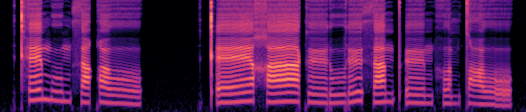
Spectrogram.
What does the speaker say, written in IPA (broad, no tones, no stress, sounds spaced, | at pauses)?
kʰ ɛ m uː m θ a q oː | kʼ ɛː χ aː k øː ɾ uː ɾ ø θ a m pʼ øː m h o m tˤ oː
